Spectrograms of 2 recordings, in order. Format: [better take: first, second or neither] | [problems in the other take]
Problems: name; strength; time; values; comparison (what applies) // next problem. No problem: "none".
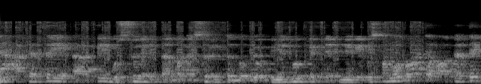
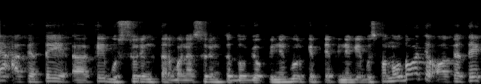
second | background sound (Printer); 12 dB below the speech // room echo; dies away in 0.5 s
